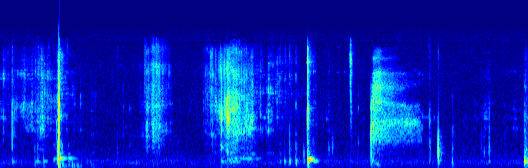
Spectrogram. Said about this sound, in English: As I have one more sip.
